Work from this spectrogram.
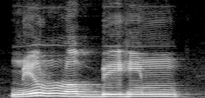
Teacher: ادغام بلا غنہ ہوگا، را زبر کی وجہ سے پر پڑھیں گے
